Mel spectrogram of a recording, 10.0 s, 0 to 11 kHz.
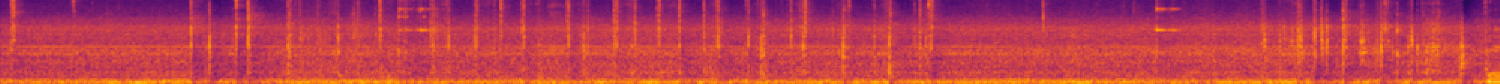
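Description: Small Phillips screwdriver turning out the screws of a Dell Inspiron 7773's hard drive caddy, heard as a scatter of light irregular clicks and ticks of metal on metal and plastic, over a steady low hum.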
